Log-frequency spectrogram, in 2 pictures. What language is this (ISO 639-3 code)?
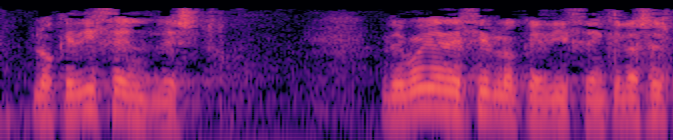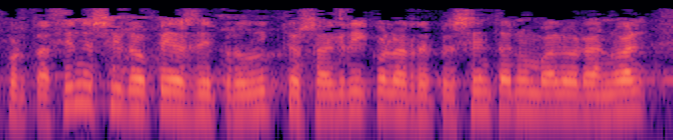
spa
